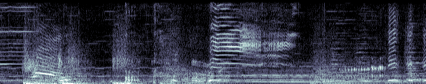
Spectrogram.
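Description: Cartoon frog character croaking loud and deep, a few croaks with falling pitch in the first second and a half, followed by a short high buzz about two seconds in.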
